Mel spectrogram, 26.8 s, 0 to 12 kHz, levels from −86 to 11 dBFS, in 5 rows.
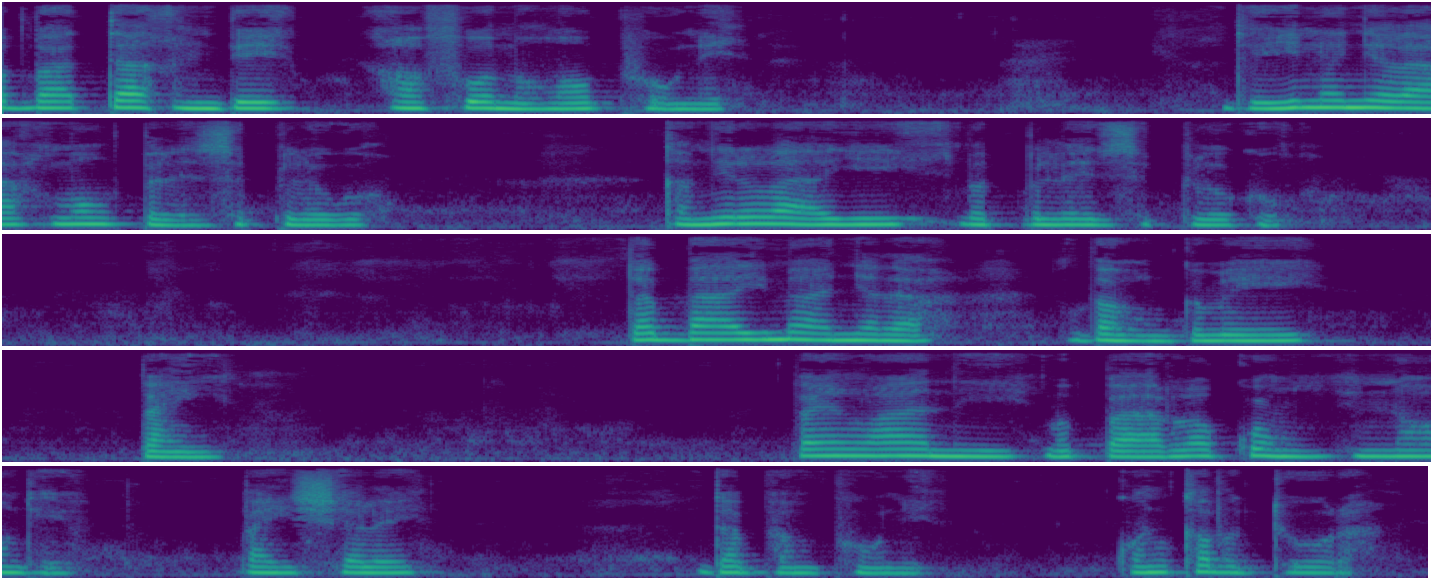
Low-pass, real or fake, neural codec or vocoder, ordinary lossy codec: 10.8 kHz; fake; codec, 24 kHz, 0.9 kbps, WavTokenizer, small release; MP3, 48 kbps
